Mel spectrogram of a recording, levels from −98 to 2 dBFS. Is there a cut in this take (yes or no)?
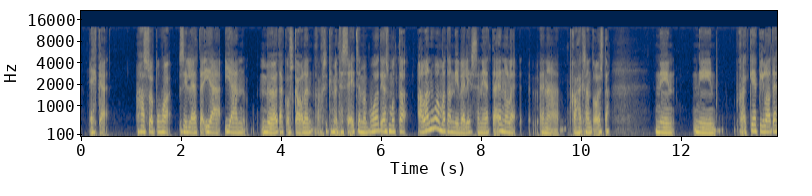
no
